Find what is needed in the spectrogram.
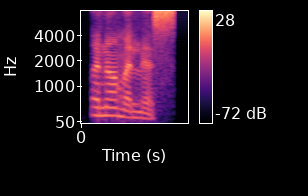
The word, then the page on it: anomalous: Indian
